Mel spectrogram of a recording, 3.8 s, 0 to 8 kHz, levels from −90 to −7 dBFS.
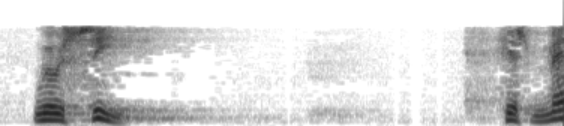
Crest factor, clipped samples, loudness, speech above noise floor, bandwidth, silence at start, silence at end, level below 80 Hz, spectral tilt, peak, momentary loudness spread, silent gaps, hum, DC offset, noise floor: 24 dB; under 0.1%; -23 LUFS; 45 dB; 4.3 kHz; 0.25 s; 0 s; -72 dBFS; -9.5 dB/octave; -2 dBFS; 19 LU; 2.75-2.80 s; none; under 0.1%; -67 dBFS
